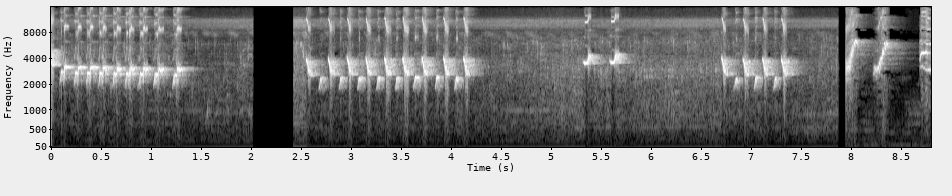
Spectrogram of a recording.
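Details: Recorded master song for competition birds, made of fast strings of bright repeated whistled notes in bursts, separated by quieter gaps with occasional single high whistles.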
